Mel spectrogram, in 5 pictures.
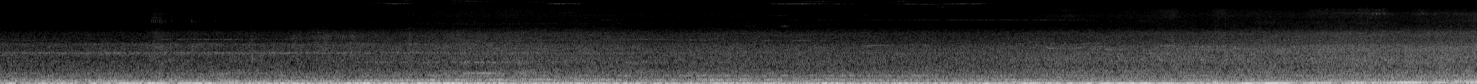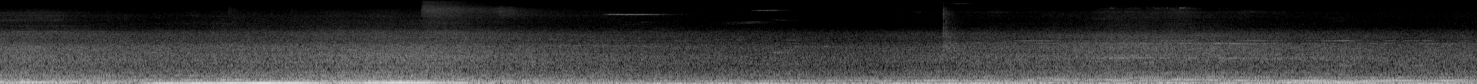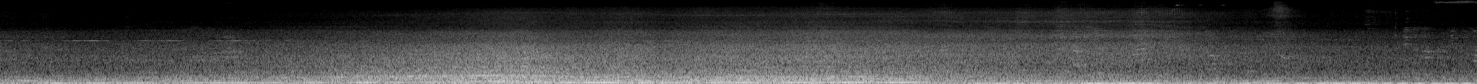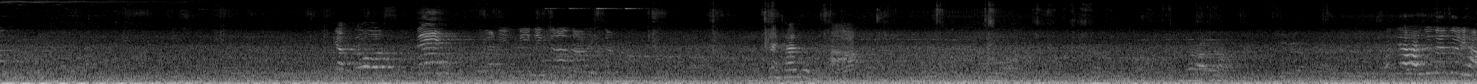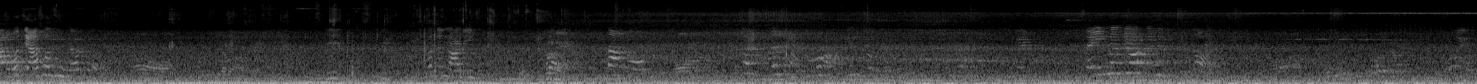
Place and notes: Beitou, Taipei - Below the track
Commuting time, Sony PCM D50 + Soundman OKM II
